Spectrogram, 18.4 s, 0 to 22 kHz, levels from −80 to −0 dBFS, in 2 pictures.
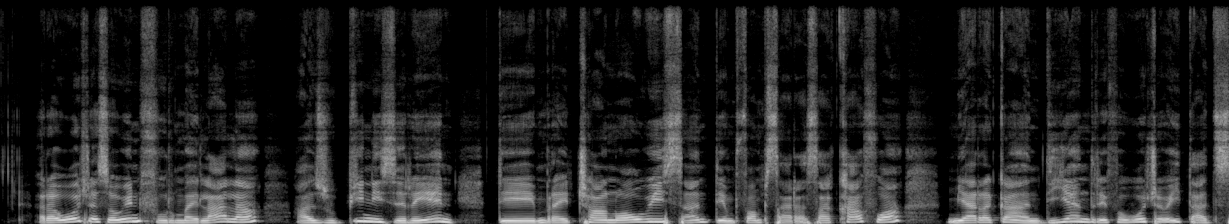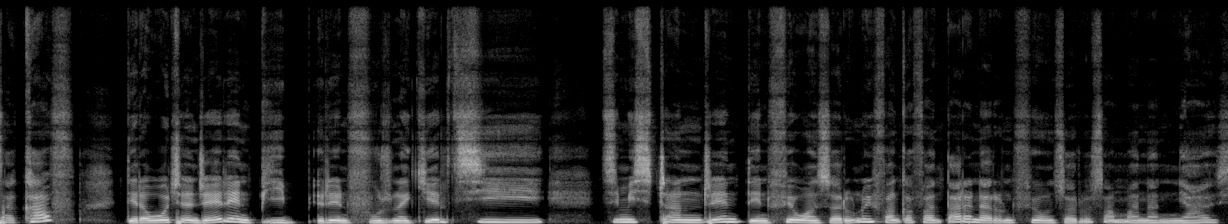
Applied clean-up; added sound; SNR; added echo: none; none; none; none.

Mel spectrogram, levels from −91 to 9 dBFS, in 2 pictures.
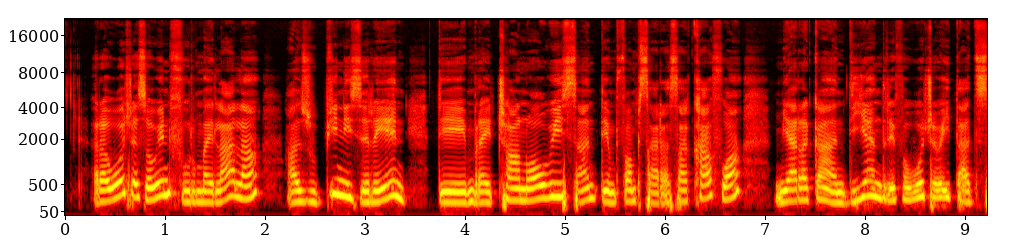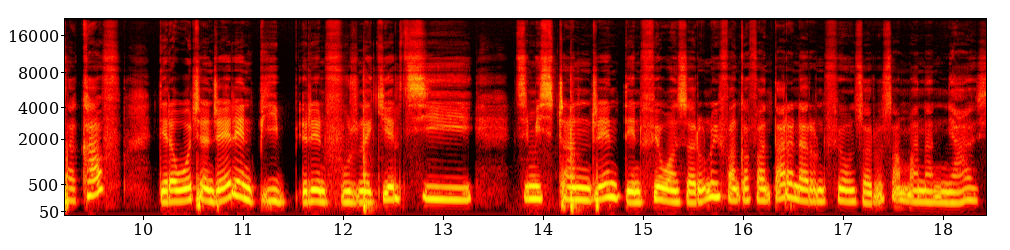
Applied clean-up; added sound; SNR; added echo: none; Drawer open or close; 13 dB; none.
